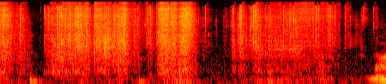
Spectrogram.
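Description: Wrapping on a mini chocolate heart bouquet being folded, giving close, crisp crinkling and rustling in uneven bursts with brief pauses, fairly quiet and without talk.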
